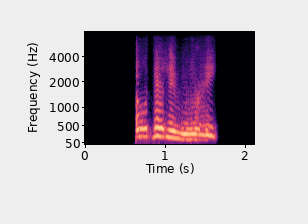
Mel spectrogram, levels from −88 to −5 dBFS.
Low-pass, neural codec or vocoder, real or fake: 7.2 kHz; codec, 16 kHz, 0.5 kbps, FreqCodec, smaller model; fake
